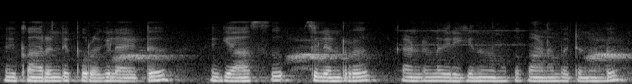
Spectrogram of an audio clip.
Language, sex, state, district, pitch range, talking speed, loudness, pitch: Malayalam, female, Kerala, Kollam, 160-180 Hz, 105 wpm, -15 LUFS, 165 Hz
